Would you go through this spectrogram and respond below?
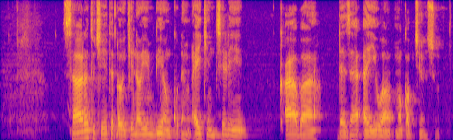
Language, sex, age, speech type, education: Hausa, male, 15-29, read, tertiary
